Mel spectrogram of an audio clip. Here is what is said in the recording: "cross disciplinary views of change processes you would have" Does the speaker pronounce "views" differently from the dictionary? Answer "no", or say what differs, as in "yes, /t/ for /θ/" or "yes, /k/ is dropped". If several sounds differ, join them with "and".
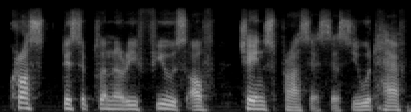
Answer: yes, /f/ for /v/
